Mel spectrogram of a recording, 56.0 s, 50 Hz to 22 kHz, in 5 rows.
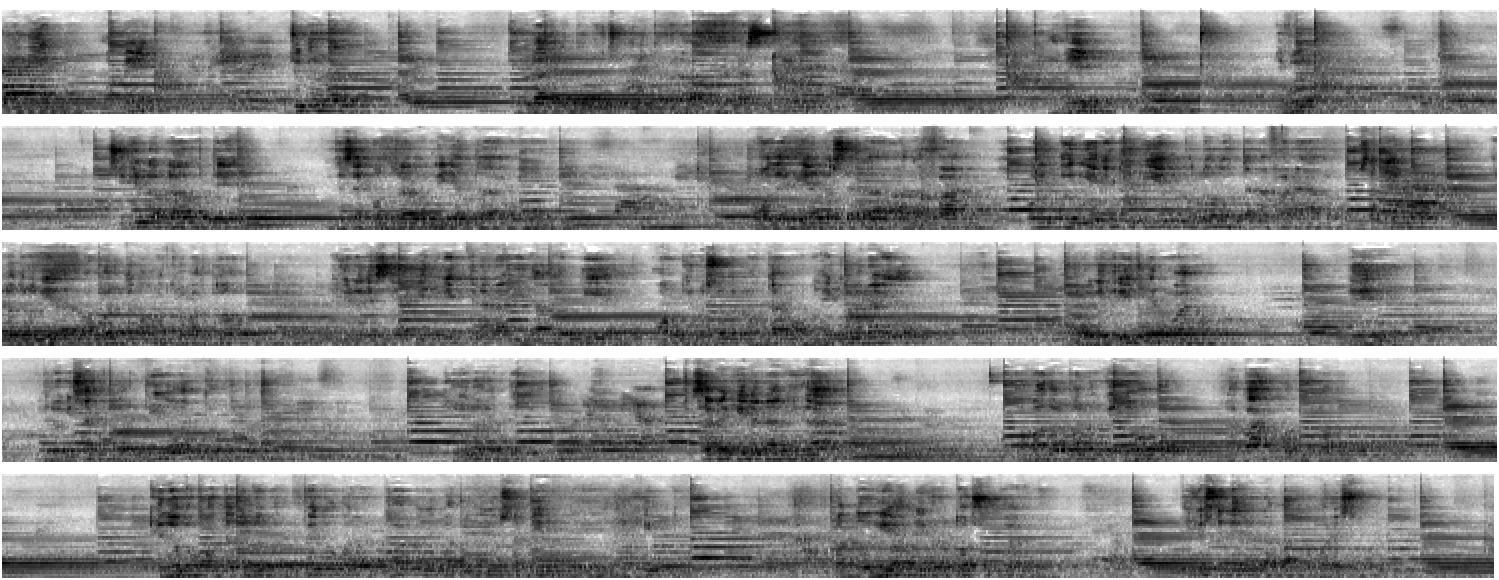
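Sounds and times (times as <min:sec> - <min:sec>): person's voice: 0:00.0 - 0:02.8, 0:03.8 - 0:06.9
acoustic guitar music: 0:00.0 - 0:56.0.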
